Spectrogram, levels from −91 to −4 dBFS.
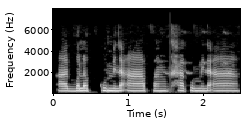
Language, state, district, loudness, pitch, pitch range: Surjapuri, Bihar, Kishanganj, -18 LUFS, 230 Hz, 225-235 Hz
